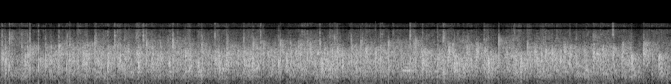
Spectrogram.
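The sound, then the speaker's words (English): An audience applauds steadily for a collective of speakers, a dense, bright wash of many hands clapping at an even, loud level throughout, with no voices rising above it. “So that probably calls for a round of applause for the collective.”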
